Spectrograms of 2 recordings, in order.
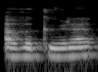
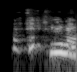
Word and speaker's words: guna: Can you give us an example of a gouda? Did I say it right? Guna, I feel yeah.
